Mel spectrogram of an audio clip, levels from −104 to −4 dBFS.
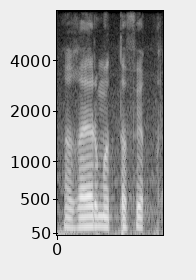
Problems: none marked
